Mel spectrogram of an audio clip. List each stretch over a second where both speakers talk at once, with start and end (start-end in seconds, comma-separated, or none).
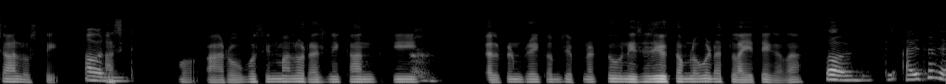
none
